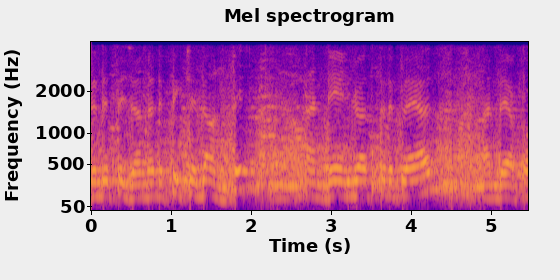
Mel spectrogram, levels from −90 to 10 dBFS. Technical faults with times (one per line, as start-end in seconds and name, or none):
0.00-5.47 gain pumping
